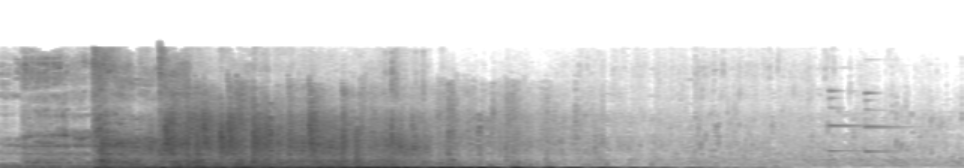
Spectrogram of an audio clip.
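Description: Explosions boom and rumble in a video game.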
